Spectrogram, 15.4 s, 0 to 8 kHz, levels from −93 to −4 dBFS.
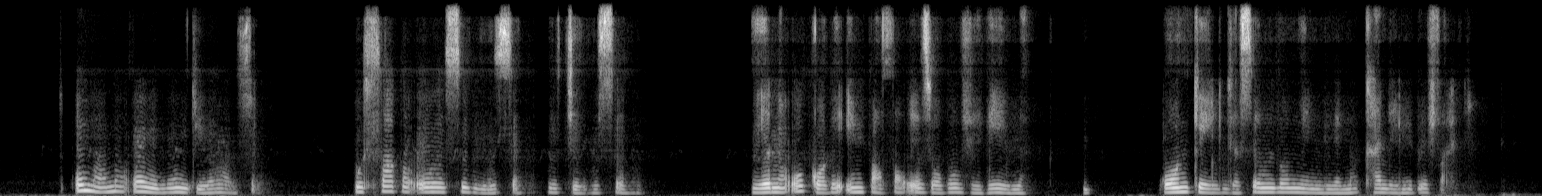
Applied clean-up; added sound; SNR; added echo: neural mask model DeepFilterNet 3.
